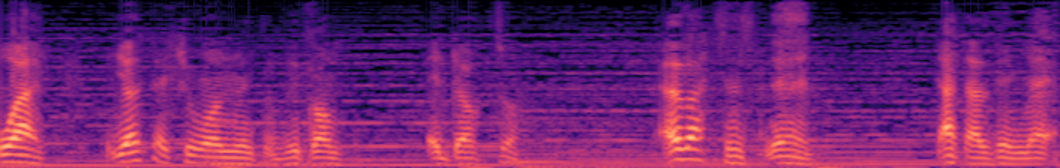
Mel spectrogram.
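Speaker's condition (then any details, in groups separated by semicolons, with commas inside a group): Cerebral palsy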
